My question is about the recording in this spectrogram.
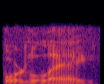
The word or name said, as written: Bordelais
